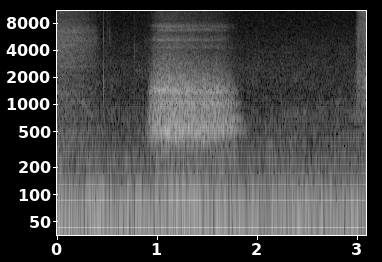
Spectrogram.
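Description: During a Pilates workout, a person takes one distinct, audible inhale through the nose or mouth, lasting about a second. The breath is close and alone against a quiet room hum.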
